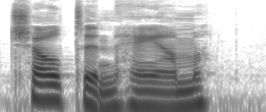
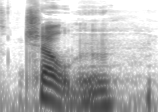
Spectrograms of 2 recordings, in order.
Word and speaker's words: Cheltenham: So it is spelled Cheltenham. If one were to say all of the letters, it looks like it should be Cheltenham. – But it's Cheltenham. No, take the middle out.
